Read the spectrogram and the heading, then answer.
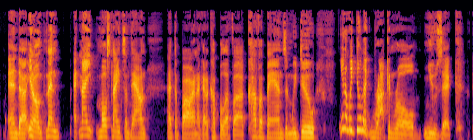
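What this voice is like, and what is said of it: Thick Buffalo accent. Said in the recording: “This guy has a thick Buffalo accent. ... it's just very thick.”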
